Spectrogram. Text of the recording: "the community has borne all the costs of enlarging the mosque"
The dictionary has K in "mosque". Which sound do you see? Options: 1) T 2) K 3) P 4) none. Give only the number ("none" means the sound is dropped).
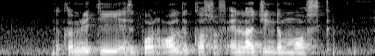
2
